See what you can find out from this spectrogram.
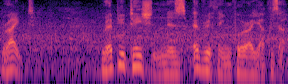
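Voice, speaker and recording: An actor voicing a calm, fatherly middle-aged yakuza boss, measured and gently admonishing, in an English-dubbed game. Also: low-pitched, creaky, noisy background, heavily acted. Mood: instructive.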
